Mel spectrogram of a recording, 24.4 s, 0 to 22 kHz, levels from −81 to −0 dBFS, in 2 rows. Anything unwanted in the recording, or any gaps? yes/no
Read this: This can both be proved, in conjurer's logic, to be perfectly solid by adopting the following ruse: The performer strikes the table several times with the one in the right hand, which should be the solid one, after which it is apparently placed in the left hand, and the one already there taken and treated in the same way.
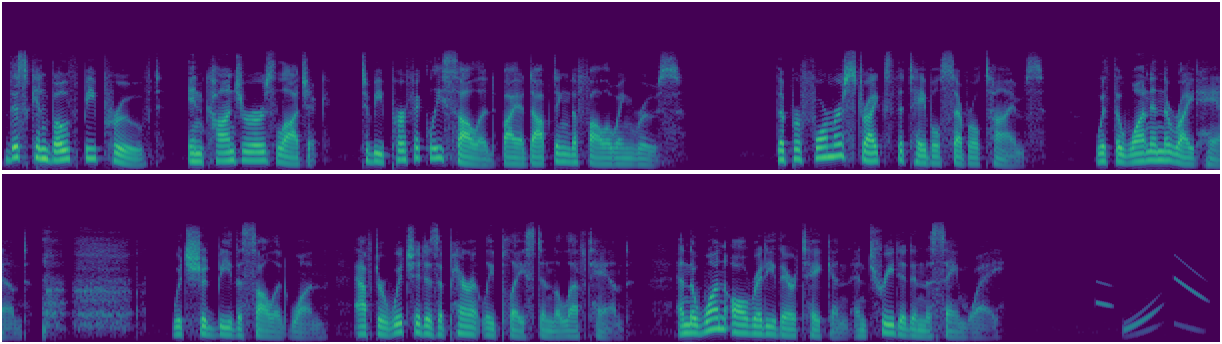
yes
